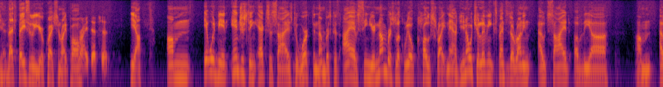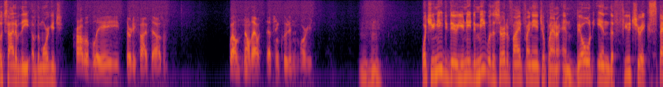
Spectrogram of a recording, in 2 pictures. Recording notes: Financial planning call-in show.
